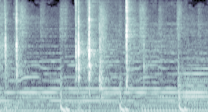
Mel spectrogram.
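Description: Code being typed on a computer keyboard, a quick uneven run of crisp key clicks with a few heavier thumps, close and fairly quiet over a faint steady hum.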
